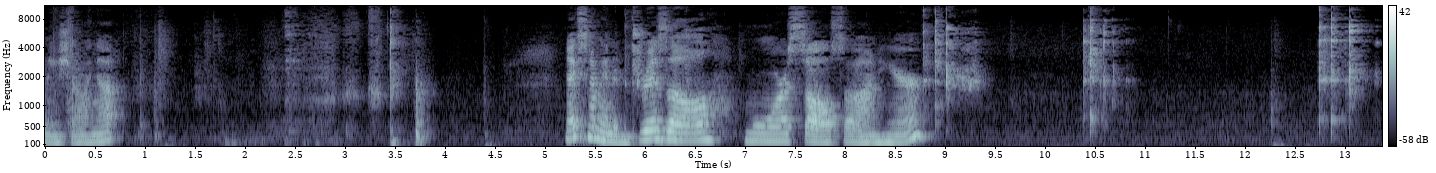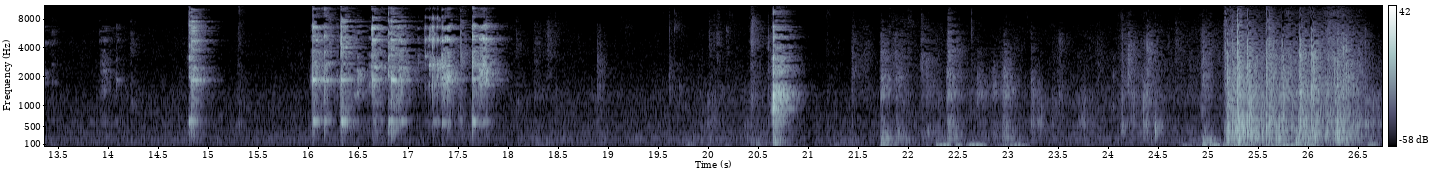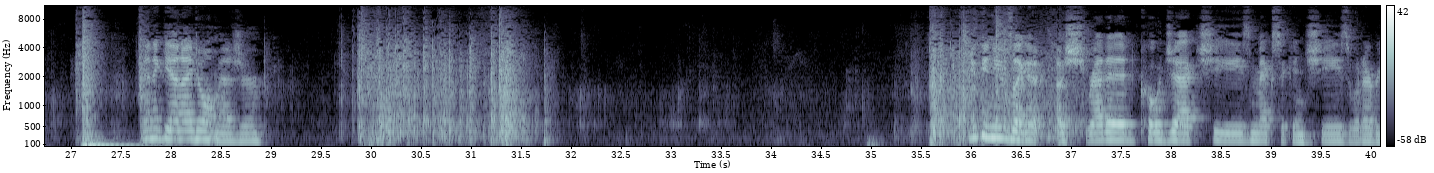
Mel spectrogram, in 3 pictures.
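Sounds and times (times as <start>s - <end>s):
metal spoon clinking against glass: 16.0s - 18.0s
plastic bag crinkling: 24.2s - 26.8s, 29.6s - 32.3s, 35.2s - 37.0s.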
